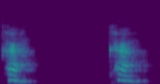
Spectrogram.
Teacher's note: Inténtenlo ustedes y van a sentir cómo sale ese aire. Por eso es eyectiva, porque eyectamos el aire al momento de hacer ese sonido que es K. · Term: velar eyectiva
